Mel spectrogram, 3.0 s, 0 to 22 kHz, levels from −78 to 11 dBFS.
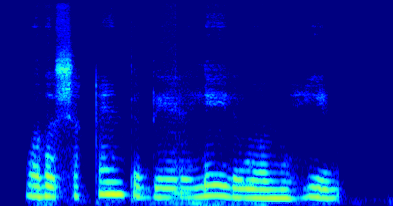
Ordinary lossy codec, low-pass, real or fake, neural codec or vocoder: none; none; fake; codec, 44.1 kHz, 2.6 kbps, DAC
